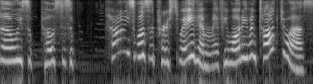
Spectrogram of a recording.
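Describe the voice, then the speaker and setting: A woman talks very fast in a squeaky, put-on character voice at an extremely high pitch. Faint music plays in the background. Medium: game stream.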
